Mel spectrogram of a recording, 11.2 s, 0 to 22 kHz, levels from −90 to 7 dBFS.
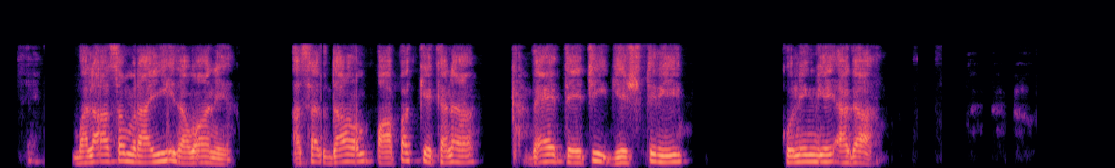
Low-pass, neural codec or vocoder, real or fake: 7.2 kHz; codec, 16 kHz, 4.8 kbps, FACodec; fake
